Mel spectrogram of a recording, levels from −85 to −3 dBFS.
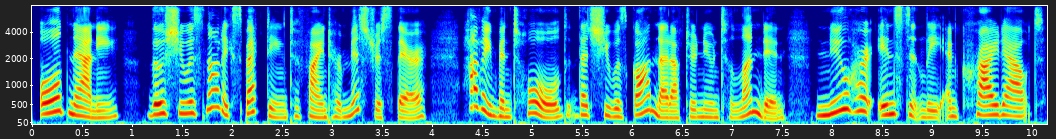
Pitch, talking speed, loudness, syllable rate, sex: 235 Hz, 170 wpm, -19 LUFS, 4.5 syllables/s, female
